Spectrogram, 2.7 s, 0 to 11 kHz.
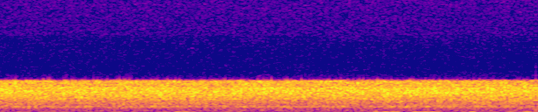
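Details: Radio frequency interference hunt on a receiver, antenna at zero gain, band zoomed in near 2.692, household equipment switched off via the circuit breakers: constant, even hiss swamping the band, source not yet found.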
